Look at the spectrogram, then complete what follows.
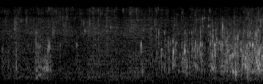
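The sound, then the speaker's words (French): Water pours and trickles onto bean sprouts in a continuous soft, hissing splatter that grows slightly louder toward the end. “Juliette, elle, doit arroser les pousses de haricots.”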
